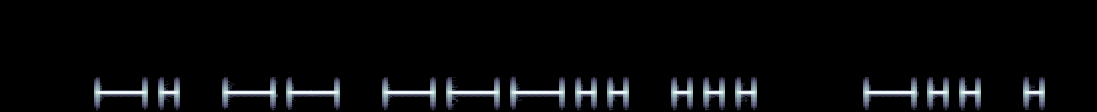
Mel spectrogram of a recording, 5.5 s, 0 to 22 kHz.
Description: Morse code, heard as a keyed tone, about 15 wpm, 700 Hz. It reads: NM8S DE
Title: USA Callsign DE Callsign - 4 Characters - 15wpm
